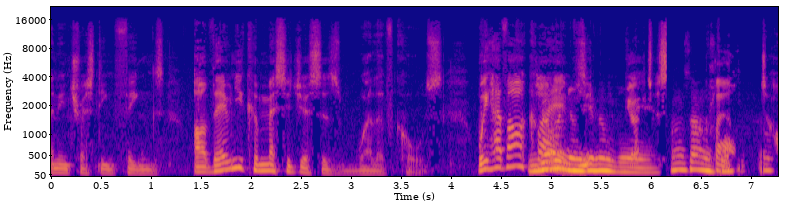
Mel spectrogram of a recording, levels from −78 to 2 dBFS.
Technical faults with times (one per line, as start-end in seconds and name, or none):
0.00-7.27 sample clock jitter
5.29-5.38 echo leak
5.40-7.27 speech suppressed in double talk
